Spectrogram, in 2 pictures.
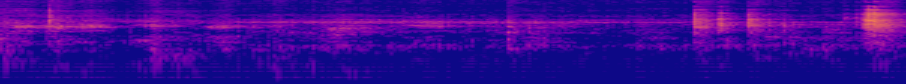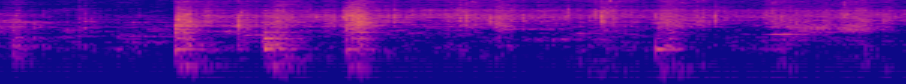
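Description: A pan cooks ingredients for chicken vegetable spaghetti with a faint, steady sizzle and irregular stirring scrapes and clinks of a utensil against the pan, all soft and close.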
